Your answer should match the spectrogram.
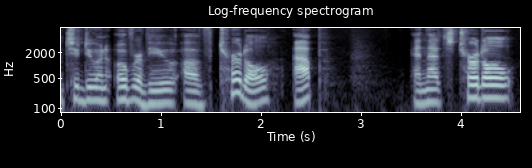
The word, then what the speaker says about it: Turtl: video I'm going to do an overview of turtle app and that's Turtle it's spelled t r TL without an e so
